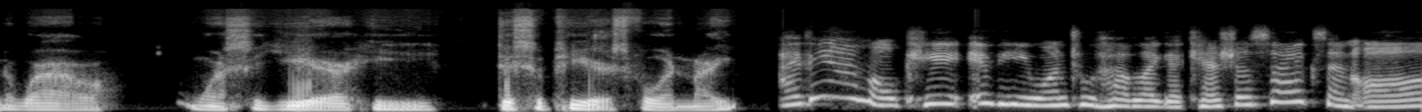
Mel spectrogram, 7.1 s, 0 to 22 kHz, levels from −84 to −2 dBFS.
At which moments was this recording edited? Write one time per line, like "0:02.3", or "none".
0:03.8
